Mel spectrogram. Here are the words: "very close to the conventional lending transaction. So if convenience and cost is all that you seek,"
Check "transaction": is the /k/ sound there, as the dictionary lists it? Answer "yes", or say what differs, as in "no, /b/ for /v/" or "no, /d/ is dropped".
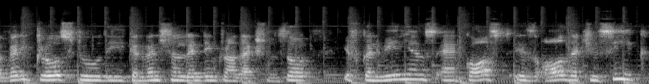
yes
